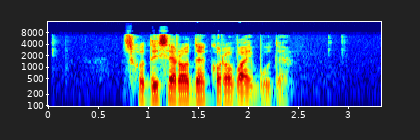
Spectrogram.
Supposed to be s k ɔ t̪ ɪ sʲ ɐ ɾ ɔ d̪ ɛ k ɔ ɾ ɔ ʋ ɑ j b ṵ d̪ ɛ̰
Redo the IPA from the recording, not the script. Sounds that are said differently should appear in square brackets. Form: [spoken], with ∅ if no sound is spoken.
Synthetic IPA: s [x] ɔ [d̪] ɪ sʲ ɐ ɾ ɔ d̪ ɛ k ɔ ɾ ɔ ʋ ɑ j b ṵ d̪ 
